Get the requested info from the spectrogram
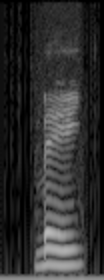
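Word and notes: mei1: tone 1

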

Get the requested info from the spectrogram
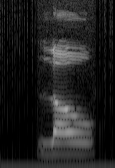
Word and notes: lou: 1

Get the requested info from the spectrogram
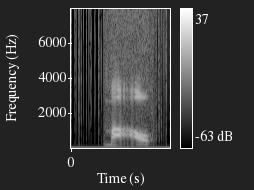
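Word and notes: mao3: tone 3

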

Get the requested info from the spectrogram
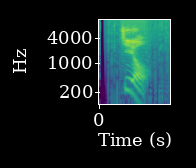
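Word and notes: jiu: tone 4

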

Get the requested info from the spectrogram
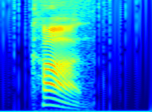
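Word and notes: kan: tone 4

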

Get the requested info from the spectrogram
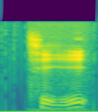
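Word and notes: qi: tone 3

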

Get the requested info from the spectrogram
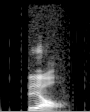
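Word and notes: biao: tone 4

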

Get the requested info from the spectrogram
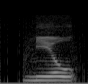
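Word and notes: niu: tone 1

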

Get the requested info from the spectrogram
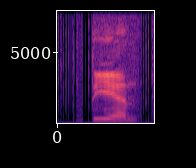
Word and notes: dian: 1

